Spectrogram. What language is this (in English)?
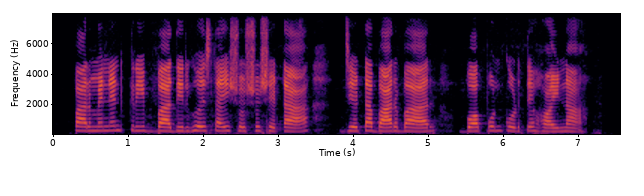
Bangla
